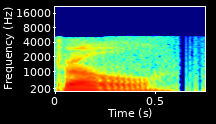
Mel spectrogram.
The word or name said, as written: Drolleries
